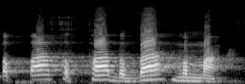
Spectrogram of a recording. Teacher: ਹੋਂਠੀ ਧੁਨੀਆਂ ਕਿਹੜੀਆਂ ਨੇ ਹੋਂਠੀ ਧੁਨੀਆਂ ਜਿਨਾਂ ਦਾ ਉਚਾਰਨ ਕਰਨ ਸਮੇਂ ਬੁੱਲ ਜਿਹੜੇ ਆਪਸ ਚ ਜੁੜ ਕੇ ਹਵਾ ਨੂੰ ਰੋਕਦੇ ਨੇ ਤੇ ਫਿਰ ਹਵਾ ਛੱਡੀ ਜਾਂਦੀ ਆ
